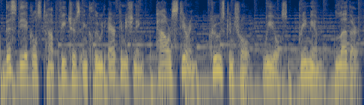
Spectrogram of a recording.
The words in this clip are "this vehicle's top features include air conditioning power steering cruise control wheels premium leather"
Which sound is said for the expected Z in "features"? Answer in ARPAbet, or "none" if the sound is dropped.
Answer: Z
